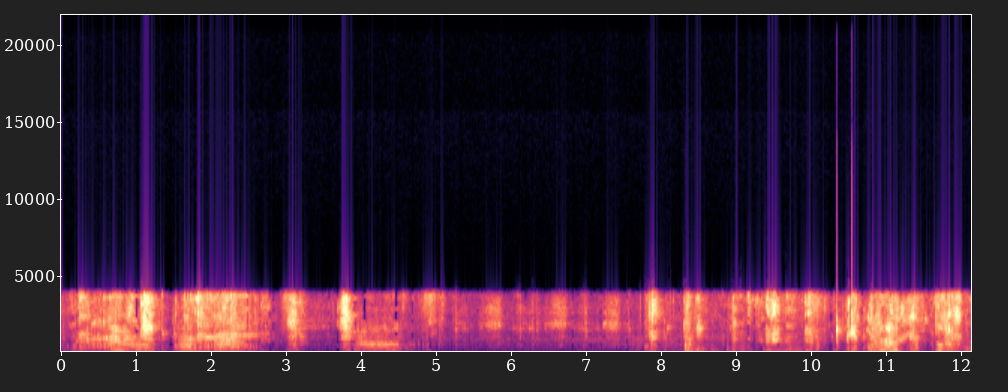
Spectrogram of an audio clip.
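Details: Peanut and Daisy, two French Bulldogs wrestling in play, produce rapid choppy growls and snuffling yips in quick irregular bursts, followed by a quieter stretch and then renewed growling.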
